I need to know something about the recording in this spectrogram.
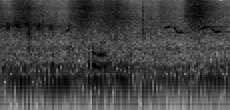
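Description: Near silence: faint outdoor background with a high hiss pulsing about twice a second over a low steady hum, and a couple of brief high chirps near the end.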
